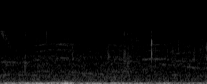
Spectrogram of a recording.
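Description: Wind rumbling on the microphone, with a faint voice and a short sharp tick about one and a half seconds in.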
